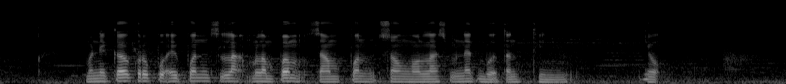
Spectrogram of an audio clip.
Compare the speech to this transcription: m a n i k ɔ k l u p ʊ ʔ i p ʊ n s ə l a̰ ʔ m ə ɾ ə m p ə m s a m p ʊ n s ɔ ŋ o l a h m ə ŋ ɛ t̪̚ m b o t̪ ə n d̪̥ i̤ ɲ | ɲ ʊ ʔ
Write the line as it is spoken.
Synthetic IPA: m ə n i k ɔ k ɾ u p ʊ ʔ i p ʊ n s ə l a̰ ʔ m ə l ə m p ə m s a m p ʊ n s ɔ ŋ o l a s m ə n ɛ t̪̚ m b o t̪ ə n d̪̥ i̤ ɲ | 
